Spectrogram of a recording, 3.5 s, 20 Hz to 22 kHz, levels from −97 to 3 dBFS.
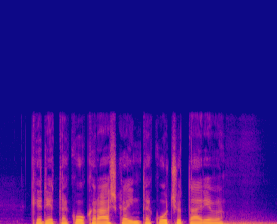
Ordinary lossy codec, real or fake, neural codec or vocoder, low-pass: none; real; none; 10.8 kHz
